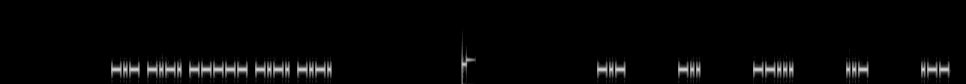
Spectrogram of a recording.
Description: Morse code, heard as a keyed tone, about 41 wpm, spaced as for 21 wpm, 700 Hz. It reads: KC0CC KD7UW
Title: USA Call Signs - 5 Characters - 6x Character Spacing - 40wpm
